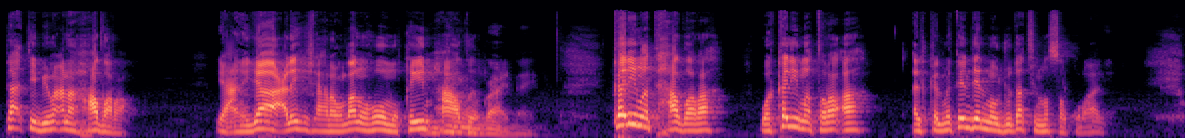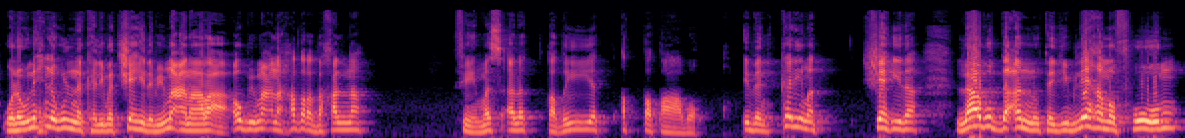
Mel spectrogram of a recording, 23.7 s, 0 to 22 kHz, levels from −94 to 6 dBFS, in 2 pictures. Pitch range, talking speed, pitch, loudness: 155-195 Hz, 115 wpm, 170 Hz, -17 LUFS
